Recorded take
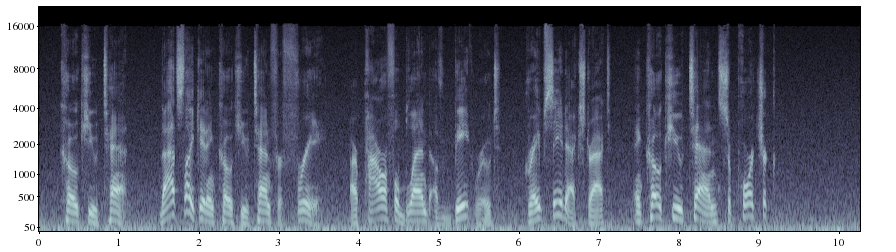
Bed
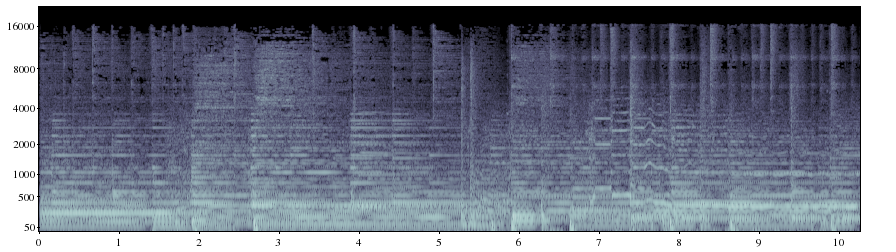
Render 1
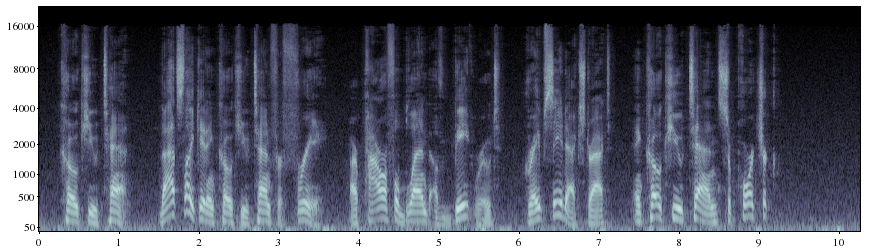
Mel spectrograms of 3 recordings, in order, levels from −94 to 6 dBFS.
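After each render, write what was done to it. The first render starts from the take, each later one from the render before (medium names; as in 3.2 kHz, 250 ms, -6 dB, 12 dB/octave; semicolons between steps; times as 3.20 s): noise print and reduce 8 dB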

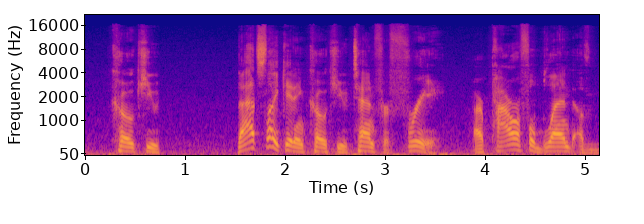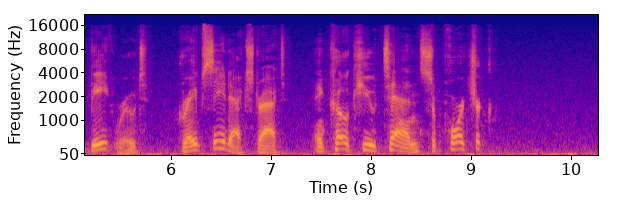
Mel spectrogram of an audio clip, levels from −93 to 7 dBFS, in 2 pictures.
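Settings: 0.74–1.53 s: room tone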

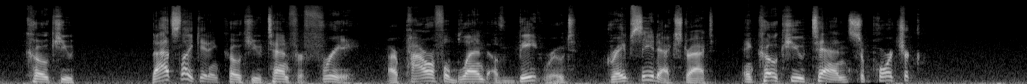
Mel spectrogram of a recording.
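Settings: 1.74–2.30 s: fade out, to -19 dB; 7.00–7.60 s: companding laws mixed up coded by A; 8.26–8.86 s: Chebyshev band-pass 140–9200 Hz, order 3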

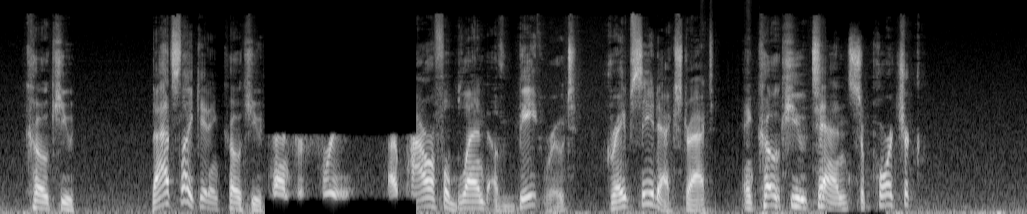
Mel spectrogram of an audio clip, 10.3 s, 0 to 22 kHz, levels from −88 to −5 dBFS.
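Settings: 2.64–4.17 s: brick-wall FIR band-pass 350–1600 Hz; 5.21–6.11 s: tilt shelf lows -5.5 dB, about 1.1 kHz; 7.74–8.26 s: doubling 25 ms -5 dB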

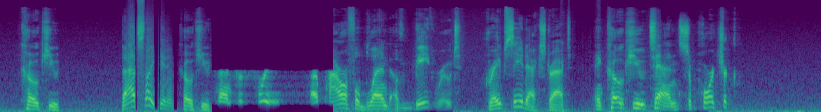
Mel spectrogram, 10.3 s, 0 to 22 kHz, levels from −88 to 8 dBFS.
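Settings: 1.57–2.22 s: hysteresis with a dead band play -19.5 dBFS; 2.91–3.98 s: comb 3.1 ms, depth 61%; 4.97–5.66 s: high-pass 95 Hz -> 260 Hz 24 dB/octave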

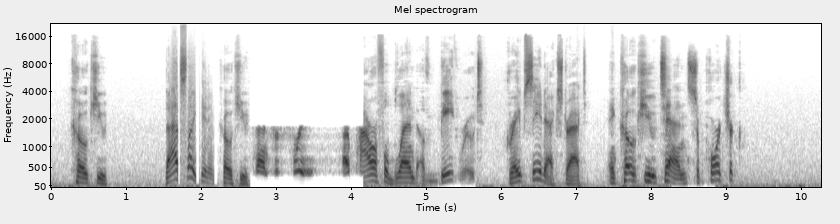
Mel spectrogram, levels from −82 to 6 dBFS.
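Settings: no audible change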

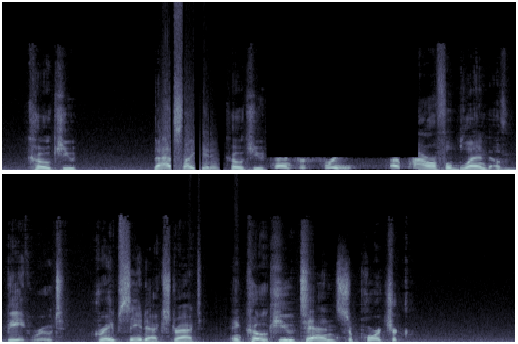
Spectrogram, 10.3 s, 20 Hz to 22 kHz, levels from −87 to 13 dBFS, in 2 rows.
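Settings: high-pass 63 Hz; treble shelf 3.7 kHz -9 dB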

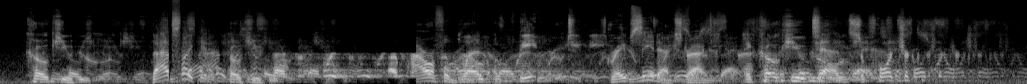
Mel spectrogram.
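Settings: backward echo that repeats 367 ms, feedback 47%, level -14 dB; repeats whose band climbs or falls 169 ms, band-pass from 180 Hz, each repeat 1.4 oct, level -2 dB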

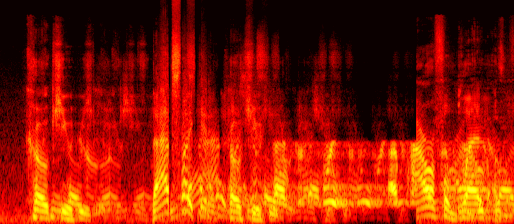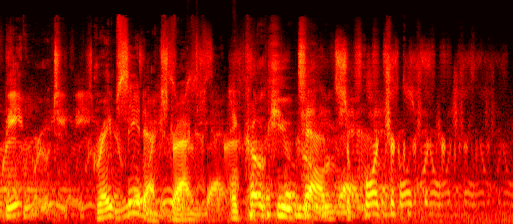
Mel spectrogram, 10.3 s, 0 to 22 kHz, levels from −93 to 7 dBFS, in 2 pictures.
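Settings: trim -1 dB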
